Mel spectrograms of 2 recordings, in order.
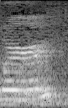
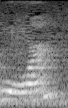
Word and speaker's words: worm: Worm, right? It's not warm. Warm is ham and worm is kolat, right? Worm, say it, worm.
